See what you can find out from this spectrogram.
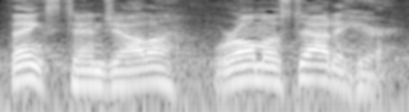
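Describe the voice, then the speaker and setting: A man's voice: a little high, a little fast, a bit bright, a little hiss or hum. A man playing a dry, casual soldier hero in a video game, speaking laconically. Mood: laconic. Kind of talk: video game dialogue acting.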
